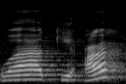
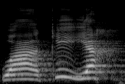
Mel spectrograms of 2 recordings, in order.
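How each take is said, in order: First: A throat sound comes after the second syllable. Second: A y sound comes after the second syllable. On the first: The speaker calls it right. "ஐன் வாக்கி அஹ்" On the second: The speaker calls it wrong. "அப்படி சொல்லிடக்கூடாது"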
